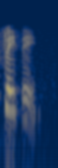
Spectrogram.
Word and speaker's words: Fleassy: Fleassy. Fleassy, yeah. – Like a jumper. – Fleassy. – Yeah. – Fleassy, like a jumper.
